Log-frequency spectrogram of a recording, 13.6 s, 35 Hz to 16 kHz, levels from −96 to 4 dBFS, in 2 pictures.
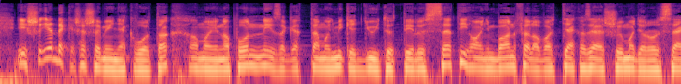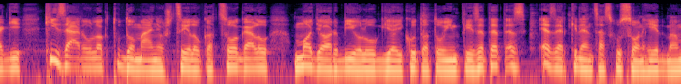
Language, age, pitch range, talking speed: Hungarian, 30-49, 105-125 Hz, 115 wpm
